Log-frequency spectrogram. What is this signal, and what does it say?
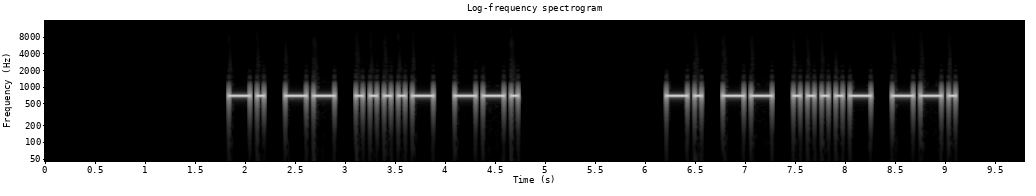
Morse code, heard as a keyed tone, about 17 wpm, 700 Hz. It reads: NM4G NM4G
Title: USA Call Signs - 4 Characters - Repeated 2x - 17wpm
